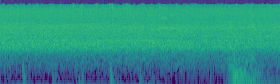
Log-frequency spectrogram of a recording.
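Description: A large crowd cheers loudly, heard as a steady roar.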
